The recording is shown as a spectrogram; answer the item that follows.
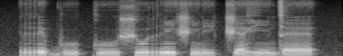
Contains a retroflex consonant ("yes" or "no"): no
